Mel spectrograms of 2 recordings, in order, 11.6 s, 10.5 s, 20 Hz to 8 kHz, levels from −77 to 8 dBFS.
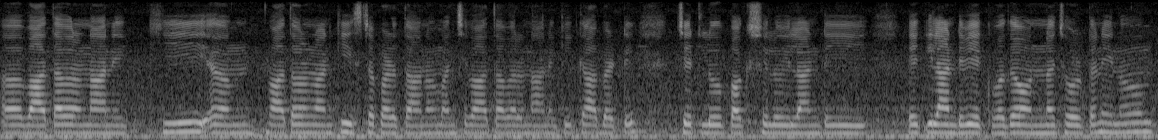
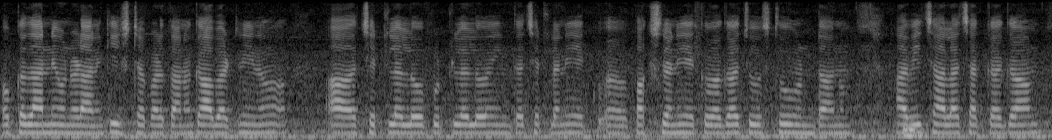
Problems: constant background noise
